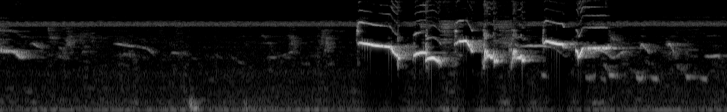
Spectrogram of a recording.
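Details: Wild Oriental magpie-robin singing in forest: soft scattered whistles, then from about the third second a loud burst of rapid, varied whistled and slurred notes for two seconds, fading to quiet phrases; faint steady high hiss throughout.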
